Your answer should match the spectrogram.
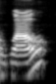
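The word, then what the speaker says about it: واو: lips by opening them as in English you say wow w o w as you say wow in English it's the same pronunciation for the Arabic letter wow as you can see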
